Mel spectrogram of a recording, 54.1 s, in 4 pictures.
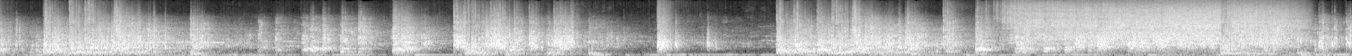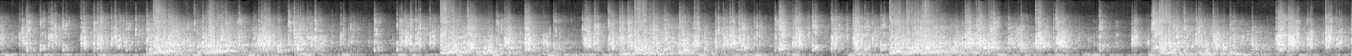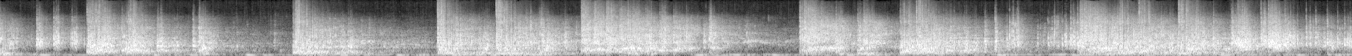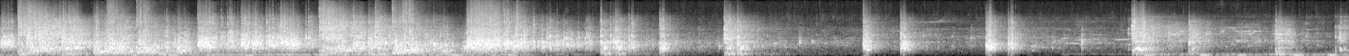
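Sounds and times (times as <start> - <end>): fireworks bangs: 0.0 - 54.0.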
